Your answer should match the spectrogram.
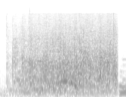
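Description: Audience applauding, building up over the first half second and cutting off suddenly at the end.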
